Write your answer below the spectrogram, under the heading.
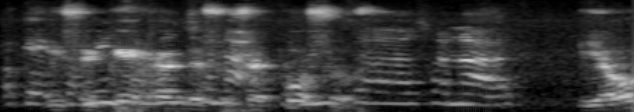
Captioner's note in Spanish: voces grabadas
